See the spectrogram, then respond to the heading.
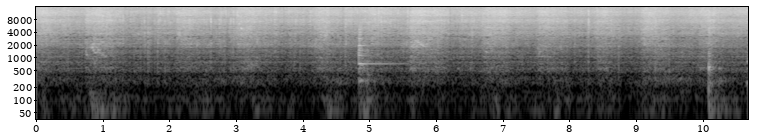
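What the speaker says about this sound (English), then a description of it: "I've got my mix and chop here, and that's going to help me just break up the meat" Pork sausage meat sizzles steadily in a frying pan as a mix-and-chop tool breaks it up and stirs it, with soft scraping and clicks over a continuous close hiss and no talking.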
